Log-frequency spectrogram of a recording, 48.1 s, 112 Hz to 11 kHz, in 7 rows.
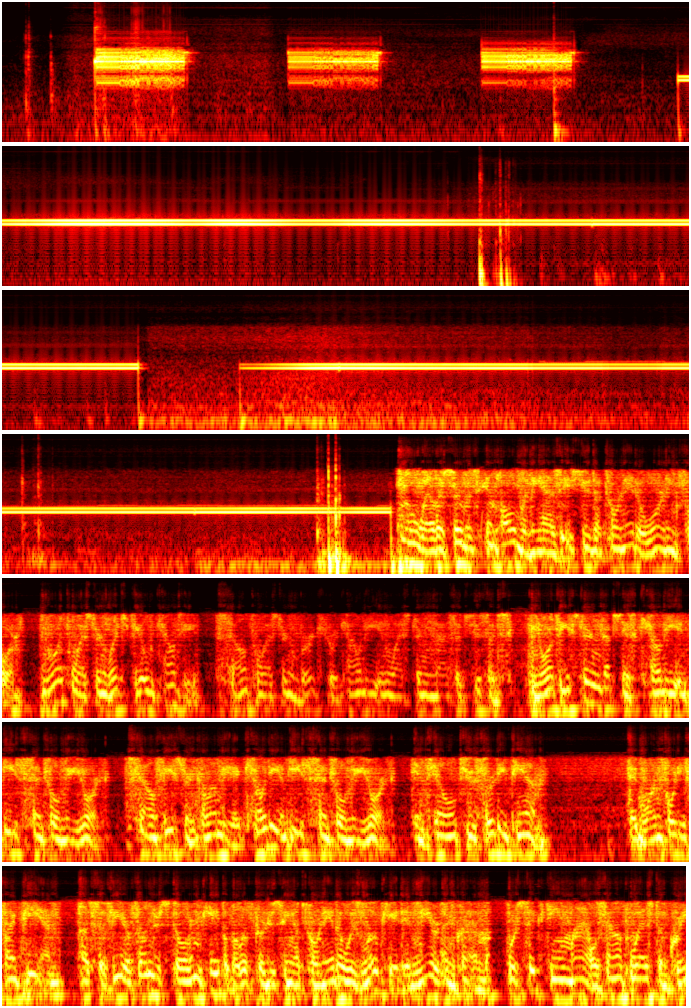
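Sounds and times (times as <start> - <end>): low hum and hiss: 0.0 - 48.0
screeching data tone bursts: 0.9 - 2.0, 2.8 - 3.9, 4.8 - 5.9
two-tone attention signal: 1.0 - 2.0, 4.8 - 5.8.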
